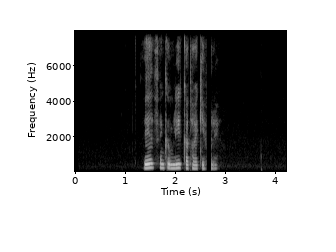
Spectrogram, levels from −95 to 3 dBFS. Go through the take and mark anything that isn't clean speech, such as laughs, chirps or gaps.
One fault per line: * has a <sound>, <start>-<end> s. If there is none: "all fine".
* has a dropout, 2.6-2.7 s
